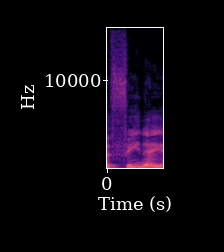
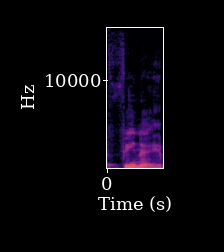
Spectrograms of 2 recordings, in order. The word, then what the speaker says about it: fine: or dc alkoda the finae is going to be somewhere in the middle of the music and that is how you pronounce that that's an italian word for the end when the marking says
